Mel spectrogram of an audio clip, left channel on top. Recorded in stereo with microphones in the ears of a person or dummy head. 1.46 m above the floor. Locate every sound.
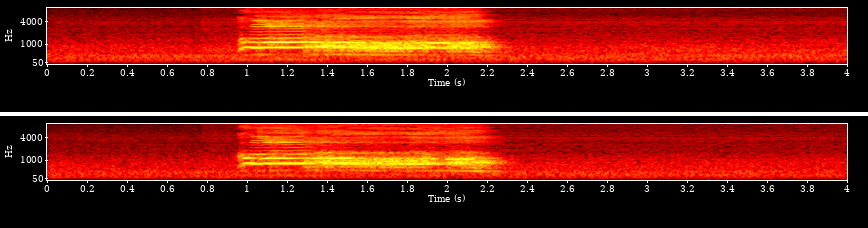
0.9 s a scream: 20° left (ahead or behind), 2.0 m; by 2.3 s 70° left (ahead or behind), 1.9 m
